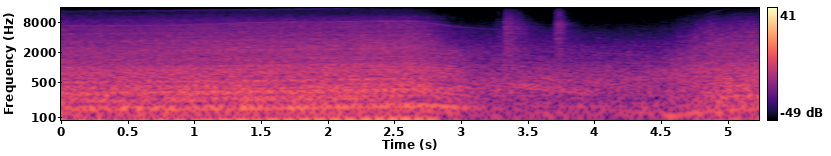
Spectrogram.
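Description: A heavy truck engine drones steadily, then eases off and picks up again.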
